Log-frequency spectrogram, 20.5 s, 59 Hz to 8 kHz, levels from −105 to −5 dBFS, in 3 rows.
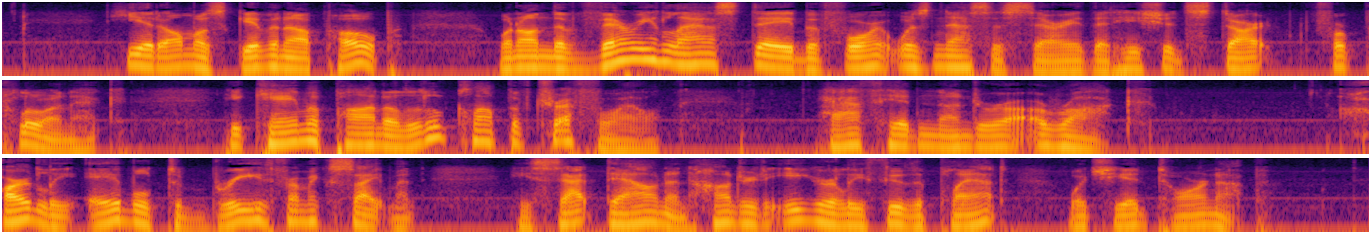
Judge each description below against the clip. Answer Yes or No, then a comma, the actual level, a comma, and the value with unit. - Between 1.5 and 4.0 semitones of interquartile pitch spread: No, average, 4.5 semitones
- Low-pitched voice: Yes, low, 105 Hz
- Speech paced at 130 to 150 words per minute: No, average, 160 wpm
